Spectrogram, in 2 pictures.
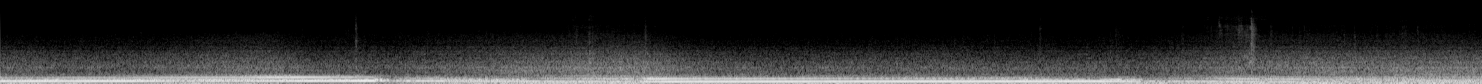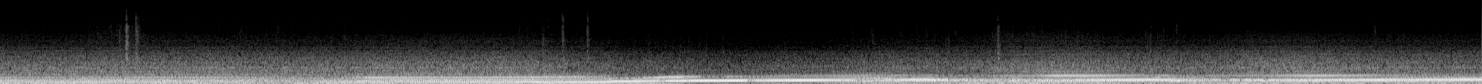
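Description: Ferrari 458 Italia's V8 engine heard from inside the cabin while driving. Its note steps down in pitch a few times early on, rises sharply about two-thirds of the way through as the car accelerates, and keeps climbing toward the end.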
